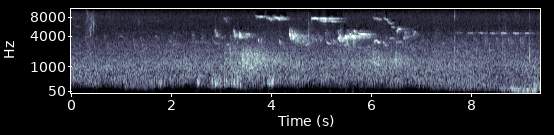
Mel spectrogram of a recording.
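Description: Faint outdoor ambience with a few small birds chirping and trilling in the middle, high and light. A low rumble rises near the end.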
